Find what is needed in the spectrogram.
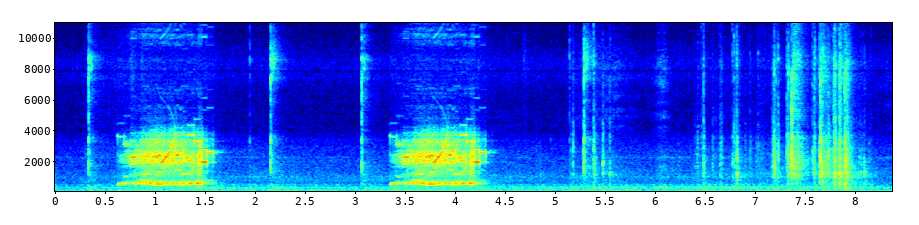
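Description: DX Ixa Driver toy belt playing a ringing electronic sound effect from its small speaker twice, each about a second long. Then a run of sharp plastic clicks and rattling, densest near the end, as the Ixa Knuckle is handled and pulled off the belt.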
